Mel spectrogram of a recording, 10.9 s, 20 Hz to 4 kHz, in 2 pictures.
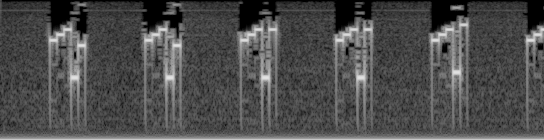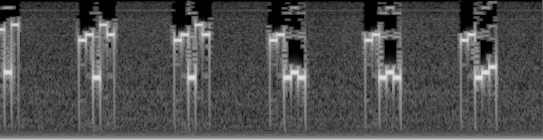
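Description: Five-tone selective call (ZVEI), heard as quick runs of five tones, tones of about 70 ms. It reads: 89017 89017 89010 89010 89022 89022 89119 89119 89121 89121 89123
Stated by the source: Five-tone ZVEI selective call received on an SDR.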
